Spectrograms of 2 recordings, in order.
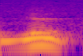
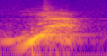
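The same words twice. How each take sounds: First: The word is said quietly and weakly. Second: The word is yelled loudly and strongly.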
